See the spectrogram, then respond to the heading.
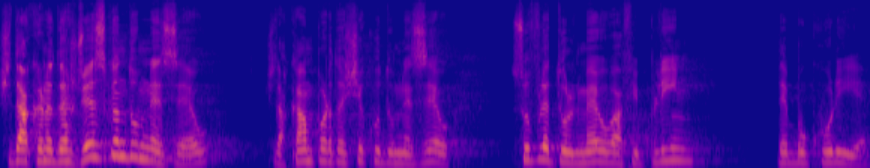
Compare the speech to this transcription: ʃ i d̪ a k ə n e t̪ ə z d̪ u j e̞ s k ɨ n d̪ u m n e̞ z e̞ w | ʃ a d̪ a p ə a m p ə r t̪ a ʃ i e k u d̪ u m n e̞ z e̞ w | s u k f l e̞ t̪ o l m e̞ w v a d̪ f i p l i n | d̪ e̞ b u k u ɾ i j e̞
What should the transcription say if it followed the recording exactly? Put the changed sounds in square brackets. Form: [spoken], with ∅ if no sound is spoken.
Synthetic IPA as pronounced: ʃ i d̪ a k ə n e [d̪] ə [ʒ] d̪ u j e̞ s k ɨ n d̪ u m n e̞ z e̞ w | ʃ [i] d̪ a [k] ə a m p ə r t̪ [ə] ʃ i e k u d̪ u m n e̞ z e̞ w | s u [∅] f l e̞ t̪ [u] l m e̞ w v a [∅] f i p l i n | d̪ e̞ b u k u ɾ i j e̞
